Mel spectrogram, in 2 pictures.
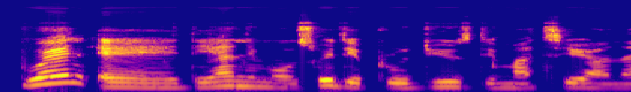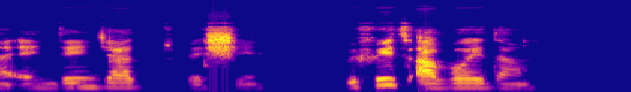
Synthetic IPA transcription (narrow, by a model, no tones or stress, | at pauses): wɛ̃nɛdianimalswedepɹodjusdimatʰiɹialnaʔɛ̃ndẽnd͡ʒadfɛʃĩn | wifitavɔɪdɛ̃m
